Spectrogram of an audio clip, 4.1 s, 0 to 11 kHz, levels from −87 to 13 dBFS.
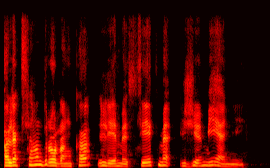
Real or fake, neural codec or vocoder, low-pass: fake; vocoder, 22.05 kHz, 80 mel bands, WaveNeXt; 9.9 kHz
